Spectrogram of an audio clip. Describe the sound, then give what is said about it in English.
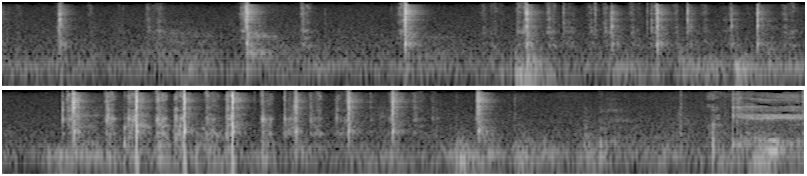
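Scissors snip through hair during a hairstylist roleplay, with many crisp, sharp clicks in irregular bursts and quiet gaps between them. “Okay, I'm just gonna just cut the same length for that side.”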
